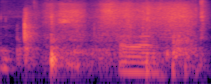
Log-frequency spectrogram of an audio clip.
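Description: A cardboard box set down on a countertop with two light knocks, then hands rubbing and patting over the cardboard, with a short voiced 'uh' partway through.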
